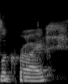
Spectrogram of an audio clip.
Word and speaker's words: LaCroix: The best way I've ever spent to South by Southwest, and just like just a little LaCroix, and which is how Canadians pronounce it, even though I know it's LaCroix.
